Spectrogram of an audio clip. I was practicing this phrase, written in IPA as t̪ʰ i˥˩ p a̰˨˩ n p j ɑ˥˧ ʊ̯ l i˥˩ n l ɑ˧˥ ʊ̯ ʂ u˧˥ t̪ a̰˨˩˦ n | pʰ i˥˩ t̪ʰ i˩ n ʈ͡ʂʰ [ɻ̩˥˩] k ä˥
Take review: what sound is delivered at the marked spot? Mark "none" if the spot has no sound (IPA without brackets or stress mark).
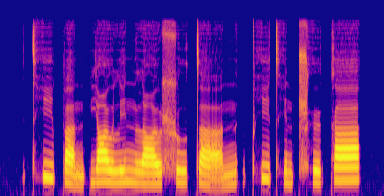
ɻ̩˧˥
